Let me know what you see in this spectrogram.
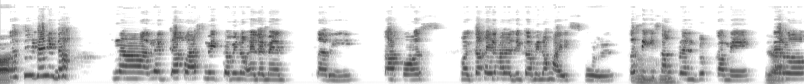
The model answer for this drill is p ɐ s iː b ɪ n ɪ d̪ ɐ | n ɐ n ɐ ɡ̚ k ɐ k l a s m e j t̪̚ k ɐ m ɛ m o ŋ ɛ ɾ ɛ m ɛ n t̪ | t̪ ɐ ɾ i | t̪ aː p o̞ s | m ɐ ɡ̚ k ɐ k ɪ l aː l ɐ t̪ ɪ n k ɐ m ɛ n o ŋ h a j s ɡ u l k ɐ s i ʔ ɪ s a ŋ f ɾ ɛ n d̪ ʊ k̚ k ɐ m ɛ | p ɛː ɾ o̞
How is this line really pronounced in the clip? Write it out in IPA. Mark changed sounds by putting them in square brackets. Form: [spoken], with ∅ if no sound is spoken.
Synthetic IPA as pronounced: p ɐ s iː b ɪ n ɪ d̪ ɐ | n ɐ n ɐ ɡ̚ k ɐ k l a s m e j t̪̚ k ɐ m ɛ [n] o ŋ ɛ [l] ɛ m ɛ n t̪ | t̪ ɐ ɾ i | t̪ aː p o̞ s | m ɐ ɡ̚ k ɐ k ɪ l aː l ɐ [d̪] ɪ n k ɐ m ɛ n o ŋ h a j s [k] u l k ɐ s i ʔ ɪ s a ŋ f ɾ ɛ n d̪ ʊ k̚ k ɐ m ɛ | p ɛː ɾ o̞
